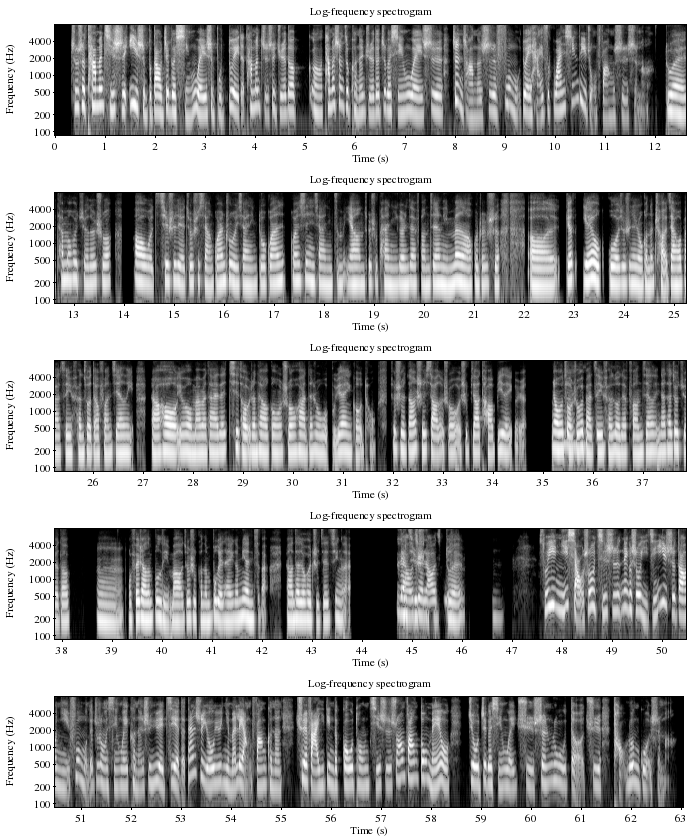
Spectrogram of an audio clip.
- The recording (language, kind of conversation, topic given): Chinese, podcast, 当父母越界时，你通常会怎么应对？
- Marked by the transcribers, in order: other background noise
